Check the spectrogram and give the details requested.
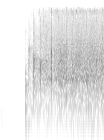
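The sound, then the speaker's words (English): Applause bursts in after a brief silence when an applause sign goes on, a dense crowd of clapping hands that quickly swells and holds steady and loud, with no voices over it. “In fact, applause sign on.”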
